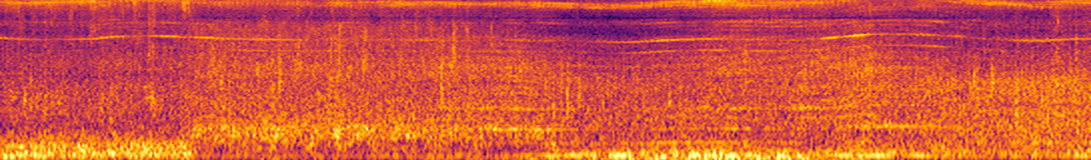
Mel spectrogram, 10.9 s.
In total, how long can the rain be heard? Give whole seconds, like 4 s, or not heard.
11 s.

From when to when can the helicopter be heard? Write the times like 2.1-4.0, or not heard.
0.0-10.8.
